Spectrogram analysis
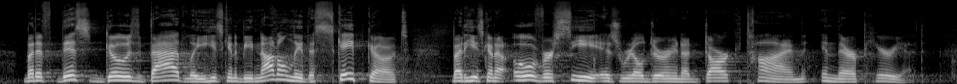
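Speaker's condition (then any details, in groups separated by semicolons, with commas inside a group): No condition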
